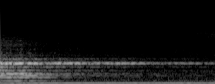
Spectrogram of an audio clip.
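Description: Choir's held chord in a Greek Orthodox liturgical setting dying away at the end of a phrase. It fades over about a second and a half to a faint lingering tail.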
